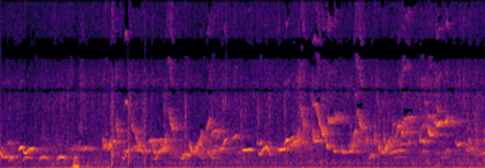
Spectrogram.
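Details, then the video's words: White-rumped shama, apparently caged, singing a varied run of loud slurred whistles and rapid chattering notes jumping between mid and high pitches, with a steady low hum beneath. "Menikmati Kicauan Murai Batu"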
